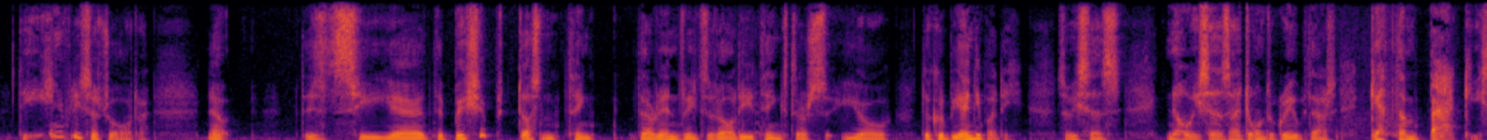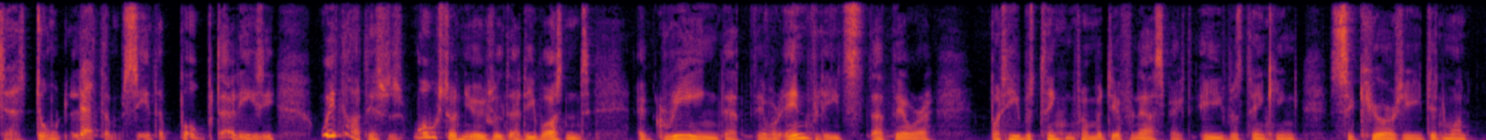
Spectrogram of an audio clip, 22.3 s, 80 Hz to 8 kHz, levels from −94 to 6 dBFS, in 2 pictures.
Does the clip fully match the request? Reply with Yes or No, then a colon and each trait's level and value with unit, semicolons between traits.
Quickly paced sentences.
Yes: fast, 210 wpm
